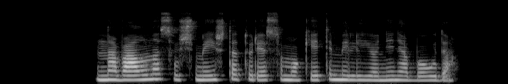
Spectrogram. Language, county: Lithuanian, Tauragė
